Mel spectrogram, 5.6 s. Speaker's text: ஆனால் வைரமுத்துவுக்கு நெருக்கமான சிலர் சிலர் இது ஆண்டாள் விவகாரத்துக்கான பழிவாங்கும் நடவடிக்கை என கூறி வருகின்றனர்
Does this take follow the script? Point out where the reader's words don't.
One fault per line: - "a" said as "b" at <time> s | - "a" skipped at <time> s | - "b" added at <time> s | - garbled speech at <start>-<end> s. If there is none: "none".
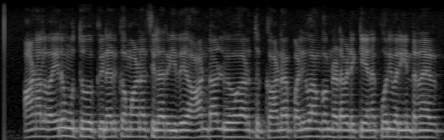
- "சிலர்" skipped at 2.1 s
